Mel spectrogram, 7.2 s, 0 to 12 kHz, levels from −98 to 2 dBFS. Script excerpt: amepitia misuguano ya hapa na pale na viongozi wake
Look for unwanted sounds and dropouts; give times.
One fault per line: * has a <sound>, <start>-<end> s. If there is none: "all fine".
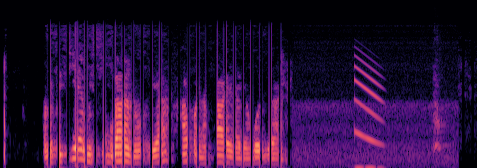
* has a chirp, 5.3-5.8 s
* has a bark, 6.5-6.8 s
